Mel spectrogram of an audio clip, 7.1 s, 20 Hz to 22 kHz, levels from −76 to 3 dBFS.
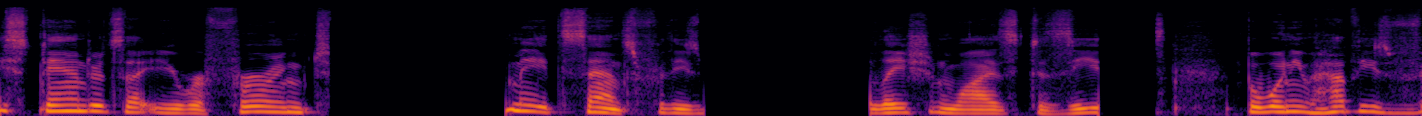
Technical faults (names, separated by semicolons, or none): digital wireless dropout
